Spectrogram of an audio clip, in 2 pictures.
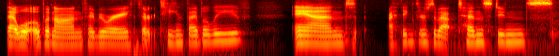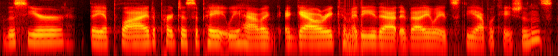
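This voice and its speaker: A woman with a slightly low voice speaks as an interview guest. She represents an arts center and explains things conversationally. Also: fairly even intonation, moderate pace, fairly bright tone.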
